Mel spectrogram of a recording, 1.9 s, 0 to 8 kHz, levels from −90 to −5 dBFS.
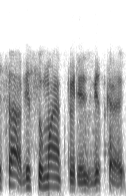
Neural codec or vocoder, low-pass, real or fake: codec, 44.1 kHz, 7.8 kbps, DAC; 7.2 kHz; fake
